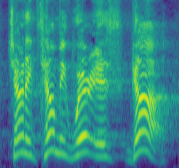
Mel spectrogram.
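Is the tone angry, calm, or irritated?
irritated. It is asked in a slightly irritated voice.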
